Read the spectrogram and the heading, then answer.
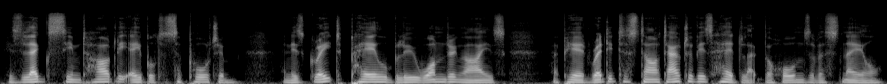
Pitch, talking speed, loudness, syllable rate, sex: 105 Hz, 195 wpm, -23 LUFS, 4.8 syllables/s, male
